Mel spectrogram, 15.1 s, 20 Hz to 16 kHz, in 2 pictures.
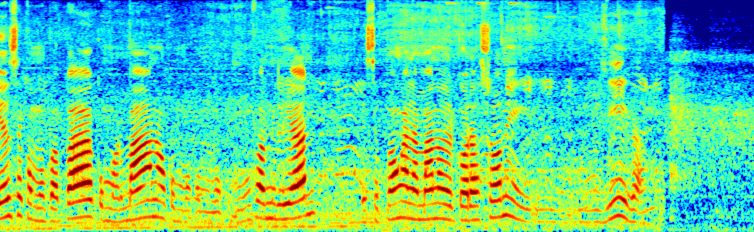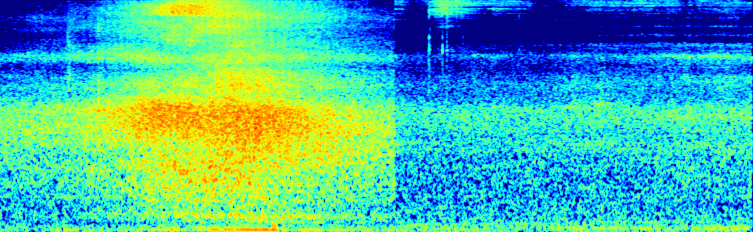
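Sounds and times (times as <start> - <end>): vehicle passing: 0.0 - 6.7, 7.6 - 11.6
traffic hum: 0.0 - 15.0.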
